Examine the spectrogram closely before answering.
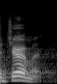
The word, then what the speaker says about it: Diarmuid: So if you think of Kermit and just take away the K and put in a J, that's kind of how you say my name, okay? So Diarmuid, yeah.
